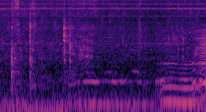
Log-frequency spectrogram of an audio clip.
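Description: Ground meat (giniling) with boiled egg cooking in a pan: a soft steady sizzle with light scraping and stirring clicks, quiet and close, with faint background tones toward the end.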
